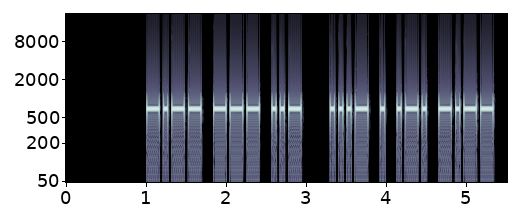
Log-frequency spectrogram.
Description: Morse code, heard as a keyed tone, about 23 wpm, 700 Hz. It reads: YOU VERY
